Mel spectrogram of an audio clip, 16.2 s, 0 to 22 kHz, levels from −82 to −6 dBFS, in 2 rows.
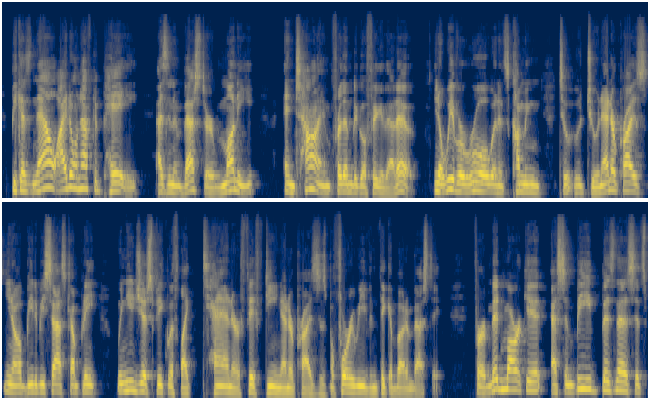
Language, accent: English, American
